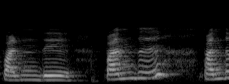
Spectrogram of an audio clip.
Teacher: நாவின் நுனி மேல்வாய் பல்லின் அடிப்பகுதியை தொடுவதுனால நகரம்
